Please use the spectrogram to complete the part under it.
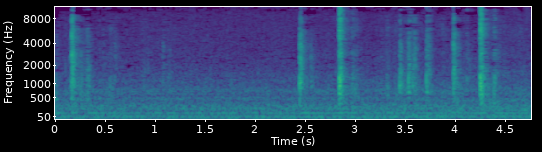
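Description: Quiet computer keyboard typing while searching scripture text: a few isolated clicks, then a short burst of light taps near the end, faint and close against a low background hum, with no speech.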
